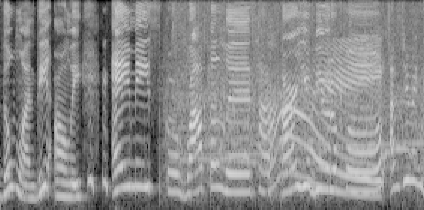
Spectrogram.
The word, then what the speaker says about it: Speropoulos: am talking about the one the only amy spiropolis are you beautiful i'm doing great and you just pronounced my name so beautifully good you did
